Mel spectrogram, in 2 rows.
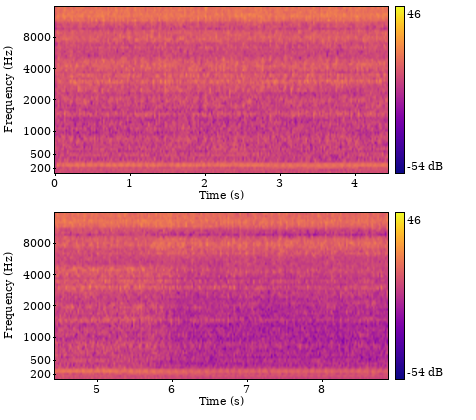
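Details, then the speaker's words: Suzuki SX4 just fitted with a Holley 3200 carburetor on an Offenhauser adaptor, replacing a failing Varajet II, with an electric fuel pump at six psi: a loud, steady four-cylinder idle with an even beat and no stumbling or tapping. Normal idle. "All right, that was super cool. It fired right up. Well, couple cranks, but uh fired off and uh it sounded pretty snappy."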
